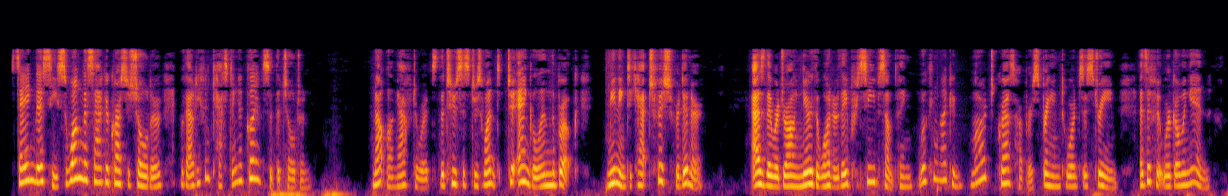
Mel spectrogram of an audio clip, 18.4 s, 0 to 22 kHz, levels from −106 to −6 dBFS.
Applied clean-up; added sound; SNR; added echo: neural mask model DeepFilterNet 3.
